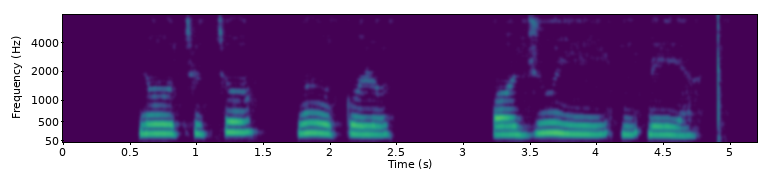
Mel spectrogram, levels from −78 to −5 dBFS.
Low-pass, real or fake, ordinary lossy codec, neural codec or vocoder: none; fake; none; codec, 16 kHz, 16 kbps, FunCodec, trained on LibriTTS, 50 frames a second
